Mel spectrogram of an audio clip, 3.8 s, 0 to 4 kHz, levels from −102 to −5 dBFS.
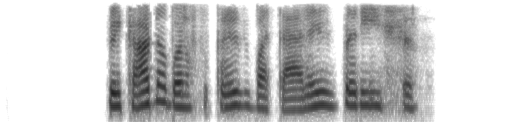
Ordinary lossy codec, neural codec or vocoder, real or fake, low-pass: AAC, 24 kbps; codec, 16 kHz, 1 kbps, FreqCodec, larger model; fake; 3.6 kHz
